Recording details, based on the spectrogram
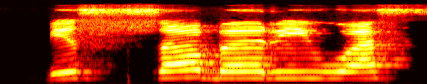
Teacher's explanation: Rinya jangan panjang ya, Rinya jangan panjang.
